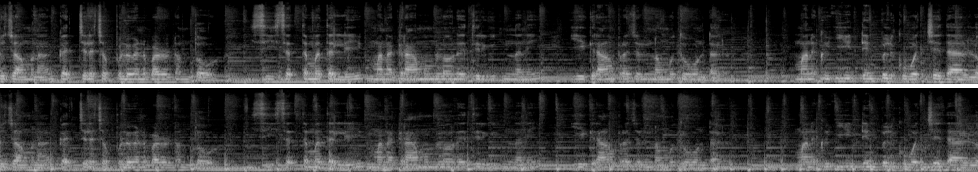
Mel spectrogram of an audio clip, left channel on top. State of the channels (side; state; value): both; normal; correlation 0.55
